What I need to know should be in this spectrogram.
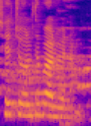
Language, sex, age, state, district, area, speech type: Bengali, female, 18-30, West Bengal, Birbhum, urban, spontaneous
